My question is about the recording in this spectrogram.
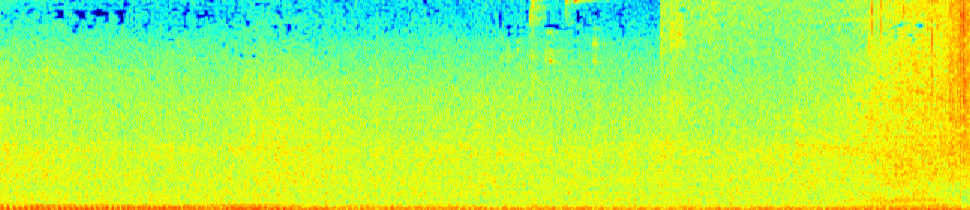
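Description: City street traffic noise: a steady low rumble of passing and idling vehicle engines, easing slightly midway.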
